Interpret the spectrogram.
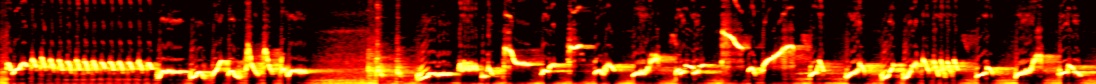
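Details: Young white-rumped shama practising song that draws answers from other shamas; opens with a fast rattling trill, then a varied stream of loud whistles, upslurs and sharp chips.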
